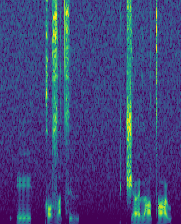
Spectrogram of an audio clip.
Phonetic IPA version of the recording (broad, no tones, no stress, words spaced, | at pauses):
ʔeːkːuzˤɐt͡sɨ | t͡ʃɐlatˤu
